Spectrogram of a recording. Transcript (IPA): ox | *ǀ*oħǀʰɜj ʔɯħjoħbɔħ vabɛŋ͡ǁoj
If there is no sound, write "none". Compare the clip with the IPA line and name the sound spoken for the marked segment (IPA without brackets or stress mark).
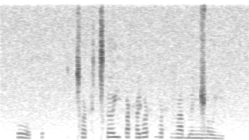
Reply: ǀ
